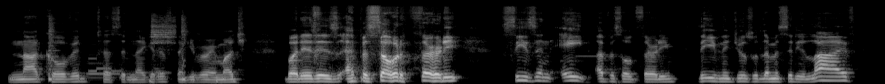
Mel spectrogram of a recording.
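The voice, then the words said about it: Hoarse voice. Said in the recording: “my voice is a little hoarse today. I'm a little under the weather.”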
